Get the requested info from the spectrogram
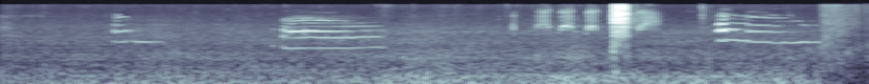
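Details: Three separate meows from a cat, each level and tonal with rich overtones, spaced about two seconds apart, the last one falling slightly; a sharp clatter sounds between the second and third.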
